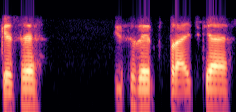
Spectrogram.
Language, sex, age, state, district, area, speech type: Hindi, male, 18-30, Bihar, Vaishali, rural, conversation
